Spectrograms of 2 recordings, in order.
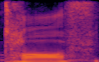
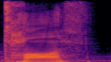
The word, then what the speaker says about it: Thoth: It's actually pronounced Toph, not Toth.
